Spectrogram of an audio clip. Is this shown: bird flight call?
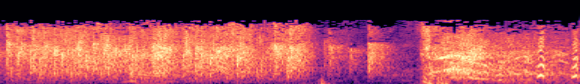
no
